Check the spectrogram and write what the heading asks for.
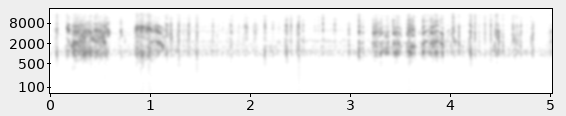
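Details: Swiftlet call played to lure swiftlets: two loud buzzy bursts with a quick rising whistle, then a fast, scratchy chatter of many short high chirps that varies in loudness.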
